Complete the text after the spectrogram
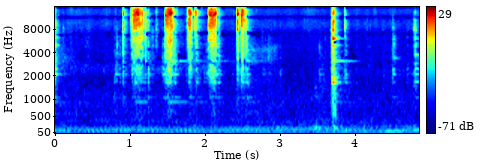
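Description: A ratchet wrench clicks rapidly.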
